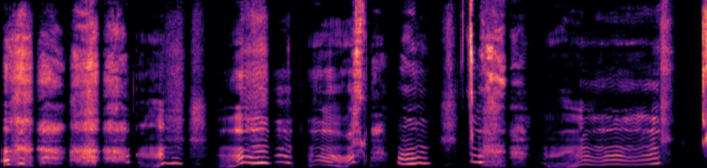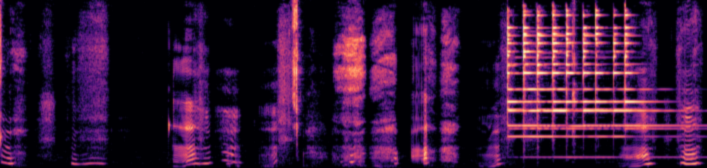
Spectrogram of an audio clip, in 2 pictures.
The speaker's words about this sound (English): Shit! That was the first bell.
